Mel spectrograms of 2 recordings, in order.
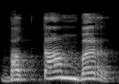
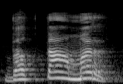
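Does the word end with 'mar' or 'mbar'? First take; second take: mbar; mar. First: The word is said with 'mbar' at the end. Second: The word is said with 'mar' at the end. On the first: The speaker calls it wrong. "कई लोगों के मुख से सुना है भक्तांबर" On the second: The speaker calls it right. "सही शब्द है भक्तामर"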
